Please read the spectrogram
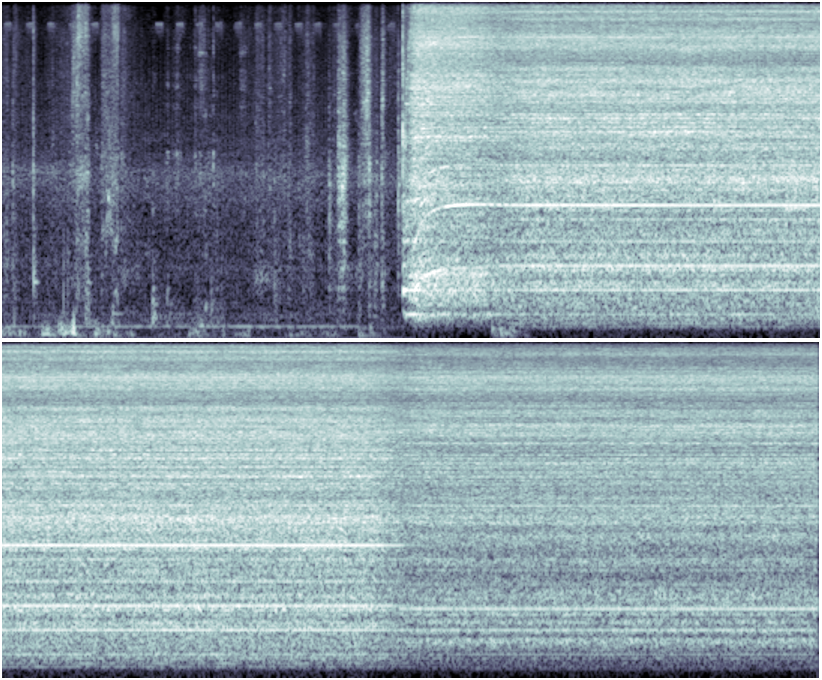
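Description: Drill press converted to a spindle sander, starting up about five seconds in and running steadily with a sanding drum in the chuck while a small wood block is sanded against the spinning drum. A few light handling clicks come before the start.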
